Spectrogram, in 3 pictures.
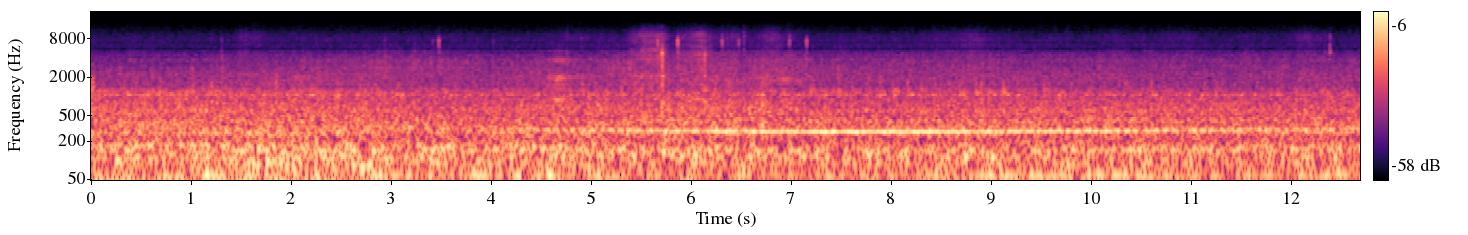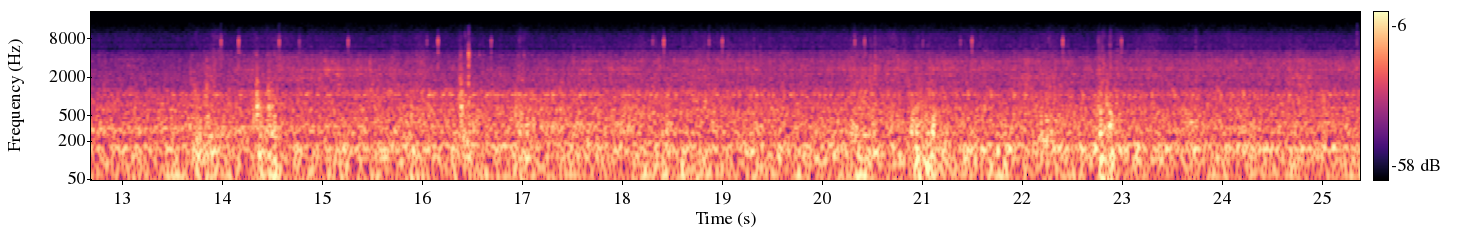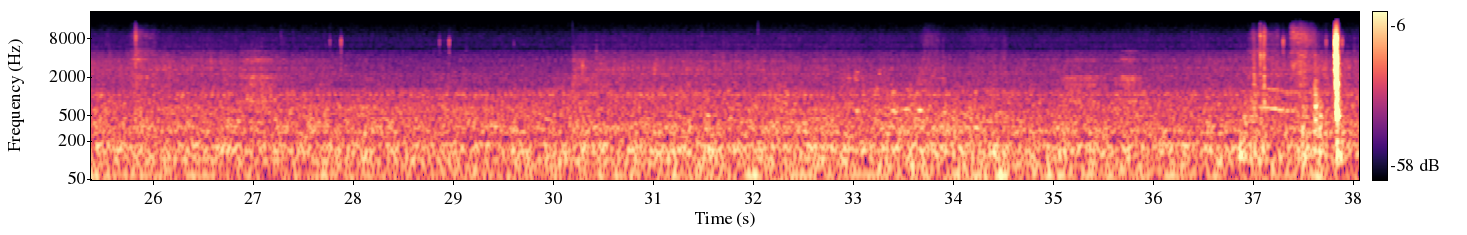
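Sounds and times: car engine and road rumble: 0.0s - 38.0s
faint clicks: 2.9s - 3.6s, 16.0s - 16.8s, 18.2s - 19.1s, 27.7s - 28.0s.

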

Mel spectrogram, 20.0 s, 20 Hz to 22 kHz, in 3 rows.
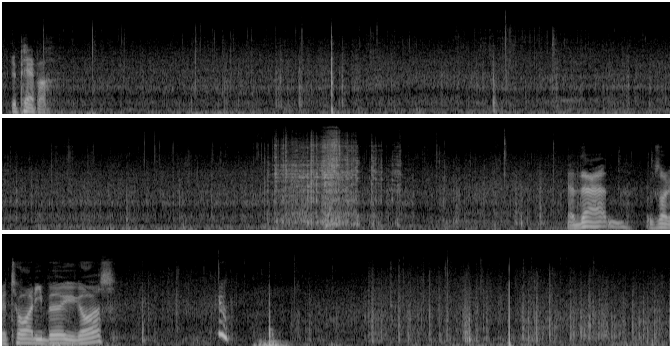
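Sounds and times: campfire crackling and popping: 0.0s - 20.0s
light rain hissing: 0.0s - 20.0s.

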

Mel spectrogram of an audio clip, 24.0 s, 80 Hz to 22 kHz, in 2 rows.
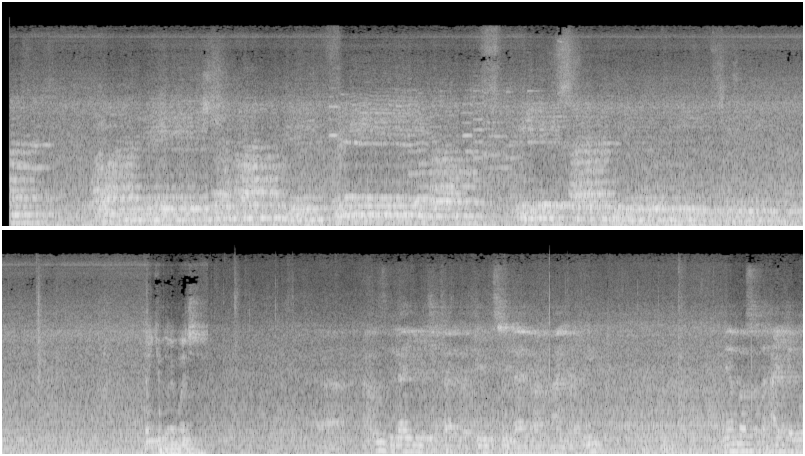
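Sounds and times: crowd singing together: 0.1s - 12.5s.

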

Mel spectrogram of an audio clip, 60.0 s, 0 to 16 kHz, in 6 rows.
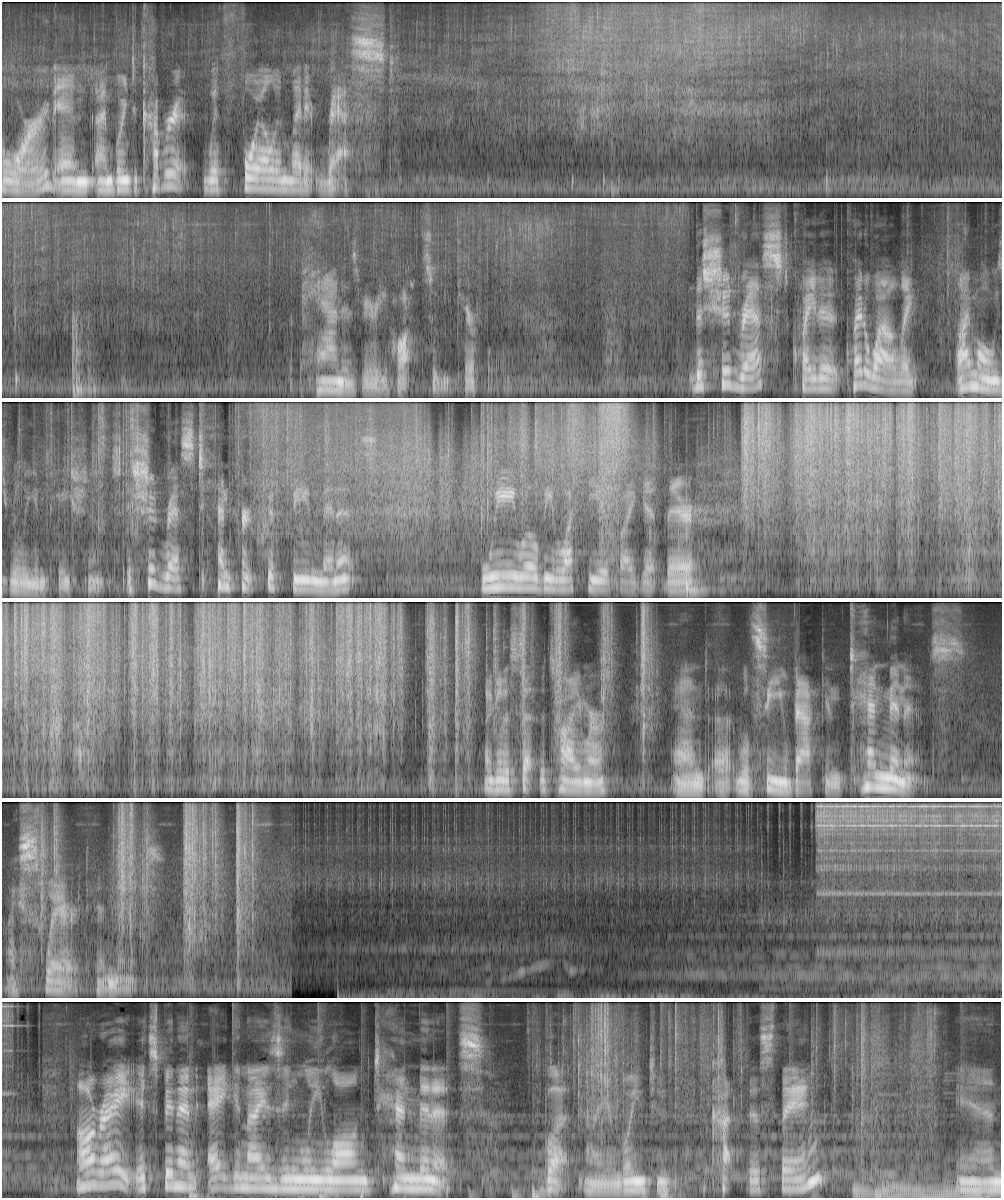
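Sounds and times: fat sizzling in a pan: 0.0s - 18.1s, 20.5s - 34.3s
aluminium foil crinkling: 0.4s - 36.7s, 40.3s - 48.2s, 54.5s - 59.6s.

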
